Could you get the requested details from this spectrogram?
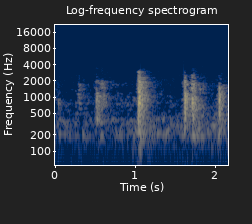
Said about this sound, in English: Open that door. Uh, at once, Your Excellency, at once. Into your laboratory, my fine doctor.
